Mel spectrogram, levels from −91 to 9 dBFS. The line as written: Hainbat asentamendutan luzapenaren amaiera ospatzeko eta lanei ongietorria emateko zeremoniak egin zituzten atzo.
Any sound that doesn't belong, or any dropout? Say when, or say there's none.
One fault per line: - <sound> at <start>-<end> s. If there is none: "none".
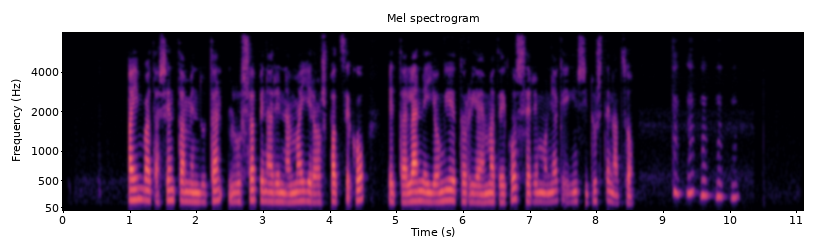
- laugh at 9.1-10.2 s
